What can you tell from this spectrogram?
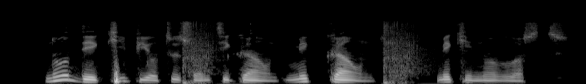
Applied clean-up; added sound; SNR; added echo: classical method spectral subtraction.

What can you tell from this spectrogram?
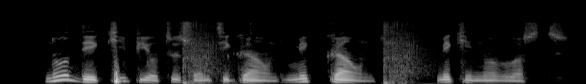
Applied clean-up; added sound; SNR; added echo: none; Gunshot, gunfire; 16 dB; none.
